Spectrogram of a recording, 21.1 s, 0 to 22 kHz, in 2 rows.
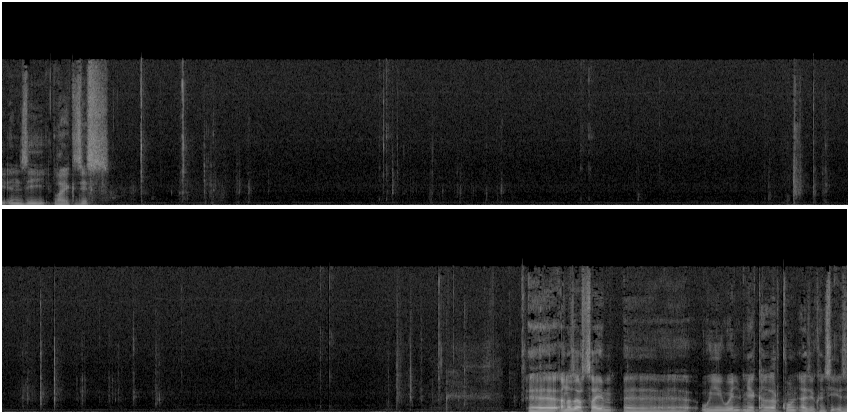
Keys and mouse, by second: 1.0 KP_1, 1.9 middle click, 2.4 g, 4.8 z, 5.2 z, 5.6 z, 5.9 z, 7.1-9.0 drag, 9.0-10.0 middle drag, 10.0 KP_1, 11.2 ctrl+1, 11.9 ctrl+2, 12.7-14.5 middle drag, 14.5-16.2 drag, 15.6 KP_7, 16.5 middle click, 18.7-20.7 drag.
